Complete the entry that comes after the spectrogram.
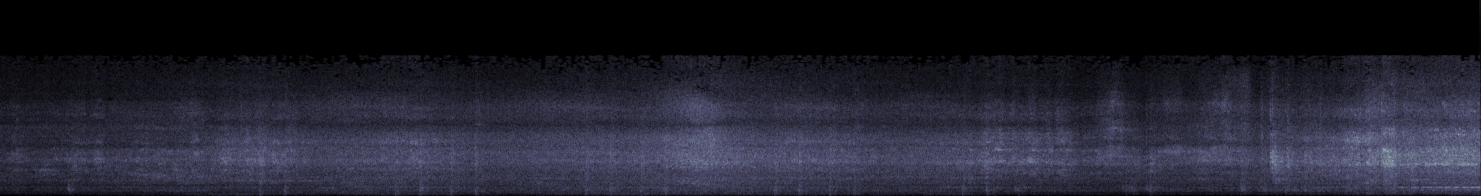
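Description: Southeastern electric multiple-unit train running past, wheels clicking over the rail joints, growing louder as it comes close. Near the end a steady high whine sets in over the rumble.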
